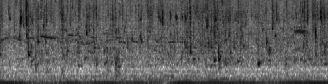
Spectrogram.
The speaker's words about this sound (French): Sur moi, je trouve que c'est un effet apaisant, là, le petit bruit de l'eau, voilà, et il y a beaucoup de gens qui partagent ça.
